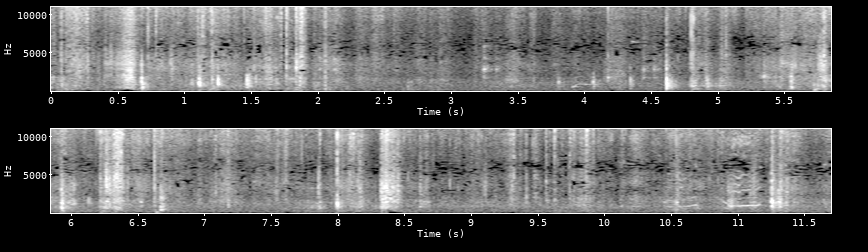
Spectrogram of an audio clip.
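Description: Nine-week-old cocker spaniel puppies scrambling and play-fighting in long grass and plant pots: steady rustling and crackling of stems and leaves, with a few short high yips.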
